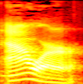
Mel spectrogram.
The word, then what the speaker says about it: hour: Donc, on ne prononce pas le H pour ces deux mots. An honor, an hour.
